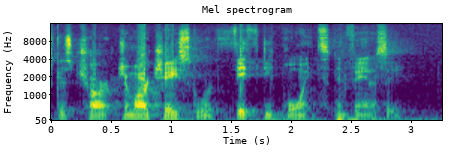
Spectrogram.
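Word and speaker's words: Ja'Marr Chase: Yeah, Jamar Chase, T.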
